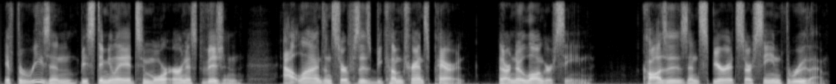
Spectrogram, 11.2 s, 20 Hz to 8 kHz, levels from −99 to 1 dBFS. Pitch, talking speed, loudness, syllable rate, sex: 120 Hz, 140 wpm, -20 LUFS, 4.8 syllables/s, male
